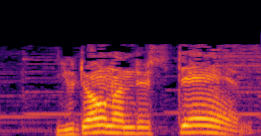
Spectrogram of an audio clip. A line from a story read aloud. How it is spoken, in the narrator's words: she moaned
